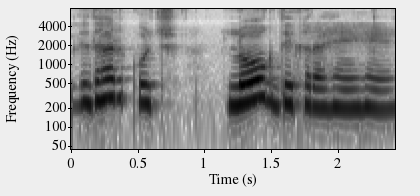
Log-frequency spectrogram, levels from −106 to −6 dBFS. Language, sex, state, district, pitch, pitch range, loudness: Hindi, female, Madhya Pradesh, Bhopal, 235 Hz, 210-255 Hz, -17 LUFS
